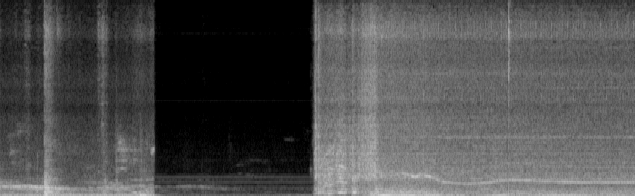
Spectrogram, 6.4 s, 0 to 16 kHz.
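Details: BMW E46 with M52tu straight-six, just after DISA valve replacement: brief crank, quick catch, then smooth settling idle with light whir; starts and runs normally.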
